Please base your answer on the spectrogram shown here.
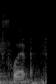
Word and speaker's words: Fwip: I took a lot of inspiration from Pixlriffs and Fwip, and I know he pronounces it just Whip or F-Whip, but I like to say Fwip.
